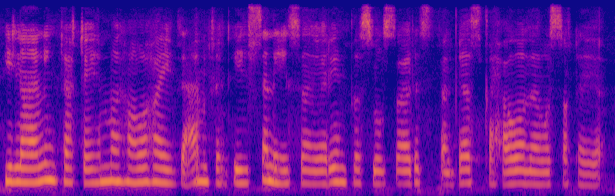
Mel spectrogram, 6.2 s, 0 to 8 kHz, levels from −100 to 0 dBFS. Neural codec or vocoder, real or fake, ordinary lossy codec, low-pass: codec, 24 kHz, 1 kbps, SNAC; fake; none; 7.2 kHz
